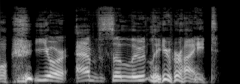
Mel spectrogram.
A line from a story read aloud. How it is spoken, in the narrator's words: I said with a somewhat evil laugh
